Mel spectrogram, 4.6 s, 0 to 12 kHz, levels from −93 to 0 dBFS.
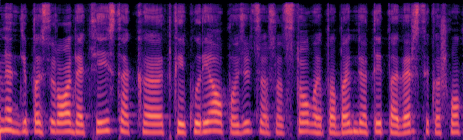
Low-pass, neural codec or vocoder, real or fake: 10.8 kHz; codec, 44.1 kHz, 3.4 kbps, Pupu-Codec; fake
